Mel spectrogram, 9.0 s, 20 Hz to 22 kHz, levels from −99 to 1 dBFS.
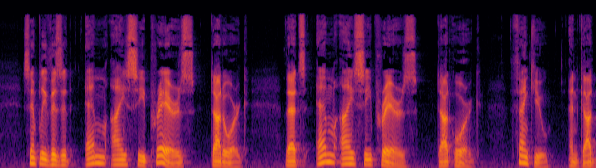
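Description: No technical faults can be heard anywhere in this recording.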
